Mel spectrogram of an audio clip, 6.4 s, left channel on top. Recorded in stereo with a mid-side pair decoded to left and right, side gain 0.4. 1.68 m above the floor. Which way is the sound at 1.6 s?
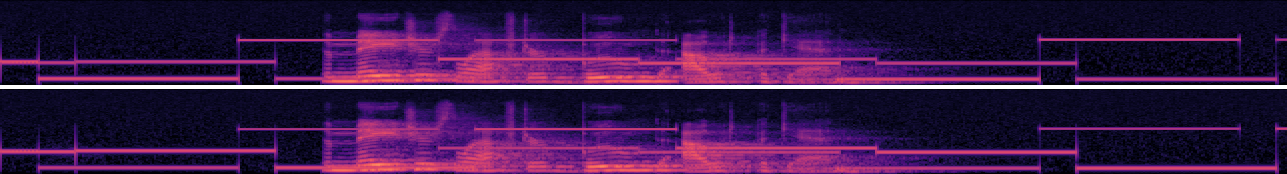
Straight ahead.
